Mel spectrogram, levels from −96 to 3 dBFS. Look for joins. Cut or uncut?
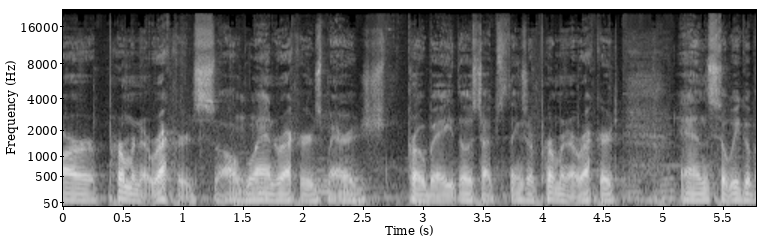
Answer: uncut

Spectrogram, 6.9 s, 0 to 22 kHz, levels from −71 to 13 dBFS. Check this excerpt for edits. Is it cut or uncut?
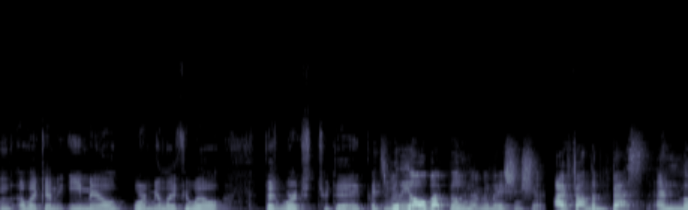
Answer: cut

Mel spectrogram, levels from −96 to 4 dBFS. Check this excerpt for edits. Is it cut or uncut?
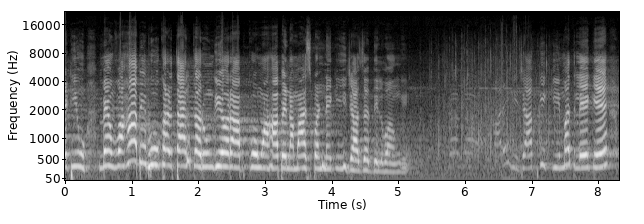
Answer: cut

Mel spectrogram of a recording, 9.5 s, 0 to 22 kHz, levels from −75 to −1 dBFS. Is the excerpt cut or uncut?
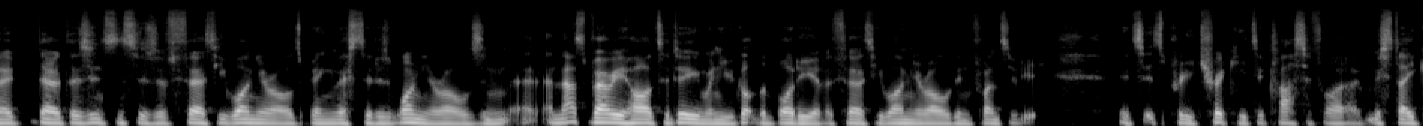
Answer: uncut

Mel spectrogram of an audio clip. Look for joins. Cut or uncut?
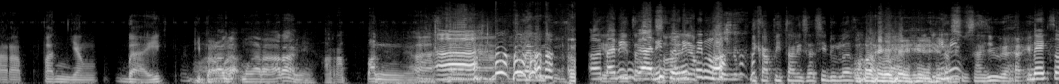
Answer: cut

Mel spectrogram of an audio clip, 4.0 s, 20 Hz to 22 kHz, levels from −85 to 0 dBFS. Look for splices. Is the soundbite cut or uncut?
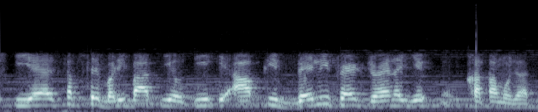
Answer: uncut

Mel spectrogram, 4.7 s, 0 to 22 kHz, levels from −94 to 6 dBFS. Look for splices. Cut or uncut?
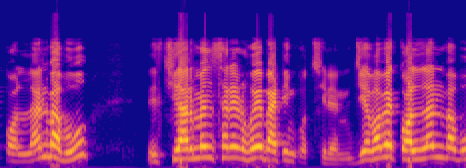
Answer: uncut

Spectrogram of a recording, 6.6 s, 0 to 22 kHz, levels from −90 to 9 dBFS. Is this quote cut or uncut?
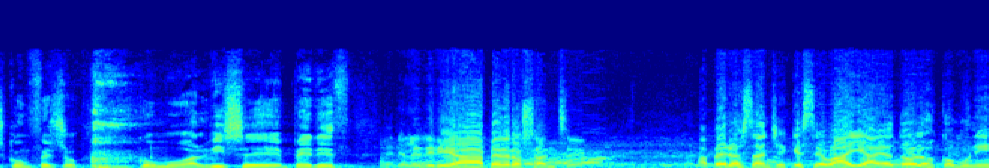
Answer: cut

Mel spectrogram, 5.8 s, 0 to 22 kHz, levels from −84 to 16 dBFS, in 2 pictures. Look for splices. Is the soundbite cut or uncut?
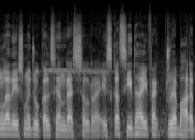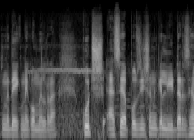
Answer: uncut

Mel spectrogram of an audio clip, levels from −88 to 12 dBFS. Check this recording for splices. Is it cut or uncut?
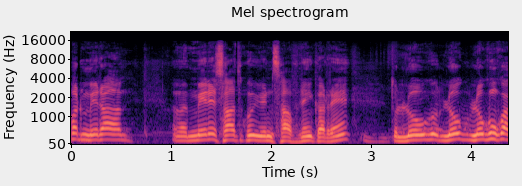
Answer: uncut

